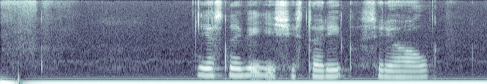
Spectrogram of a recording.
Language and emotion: Russian, sad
